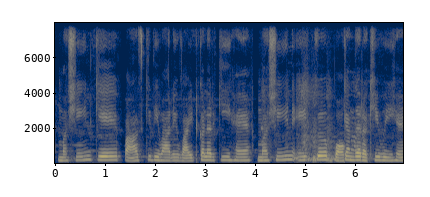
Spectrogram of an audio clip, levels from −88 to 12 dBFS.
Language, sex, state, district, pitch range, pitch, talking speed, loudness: Hindi, female, Bihar, Bhagalpur, 175-205 Hz, 190 Hz, 145 wpm, -25 LUFS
